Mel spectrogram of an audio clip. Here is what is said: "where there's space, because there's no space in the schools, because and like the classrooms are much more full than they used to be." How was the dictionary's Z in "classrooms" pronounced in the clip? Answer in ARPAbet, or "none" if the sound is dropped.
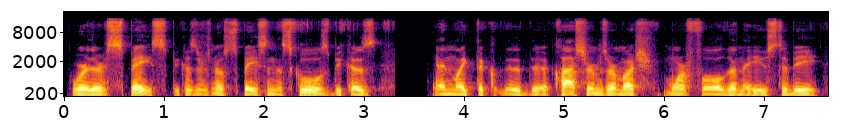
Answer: Z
